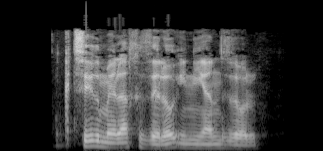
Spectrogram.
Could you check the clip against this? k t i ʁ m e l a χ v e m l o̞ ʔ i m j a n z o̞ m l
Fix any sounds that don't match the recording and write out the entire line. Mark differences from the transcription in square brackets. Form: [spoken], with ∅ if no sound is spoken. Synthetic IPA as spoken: k [t͡s] i ʁ m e l a χ [z] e [∅] l o̞ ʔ i [n] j a n z o̞ [∅] l

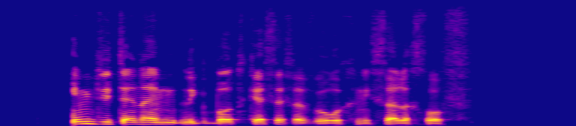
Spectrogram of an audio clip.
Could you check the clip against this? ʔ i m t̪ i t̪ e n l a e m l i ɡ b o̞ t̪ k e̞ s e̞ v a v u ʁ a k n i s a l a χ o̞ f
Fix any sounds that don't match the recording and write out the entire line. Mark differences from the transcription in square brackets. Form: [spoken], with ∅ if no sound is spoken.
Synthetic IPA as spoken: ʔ i m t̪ i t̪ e n l a e m l i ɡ b o̞ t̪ k e̞ s e̞ [f] a v u ʁ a k n i s a l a χ o̞ f

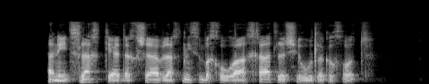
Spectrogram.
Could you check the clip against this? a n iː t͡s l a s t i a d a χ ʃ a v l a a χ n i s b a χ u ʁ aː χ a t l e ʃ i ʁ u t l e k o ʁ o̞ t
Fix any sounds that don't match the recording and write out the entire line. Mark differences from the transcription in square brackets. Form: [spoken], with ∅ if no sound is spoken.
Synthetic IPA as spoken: a n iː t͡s l a [χ] t i a d a χ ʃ a v l [e] a χ n i s b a χ u ʁ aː χ a t l e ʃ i ʁ u t l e k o [χ] o̞ t

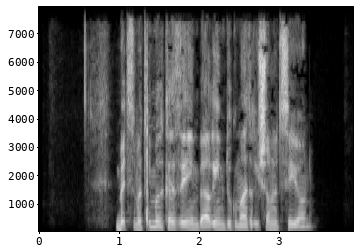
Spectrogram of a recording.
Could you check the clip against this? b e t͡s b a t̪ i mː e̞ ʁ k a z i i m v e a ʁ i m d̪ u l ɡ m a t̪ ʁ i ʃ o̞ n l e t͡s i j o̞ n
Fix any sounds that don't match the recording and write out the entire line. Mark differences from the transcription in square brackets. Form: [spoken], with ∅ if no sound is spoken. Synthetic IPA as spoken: b e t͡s [m] a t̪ i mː e̞ ʁ k a z i i m [b] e a ʁ i m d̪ u [∅] ɡ m a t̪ ʁ i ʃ o̞ n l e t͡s i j o̞ n

